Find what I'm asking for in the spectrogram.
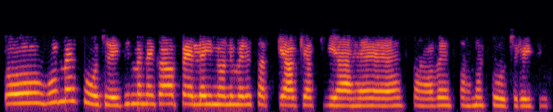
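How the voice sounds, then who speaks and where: A woman's voice: fairly high pitch, flat delivery, moderate pace, no room sound. A woman on a phone call to her spiritual teacher, recounting a meditation vision in a rambling way, with many fillers and restarts. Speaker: caller seeking spiritual guidance. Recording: tinny, dry phone line.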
